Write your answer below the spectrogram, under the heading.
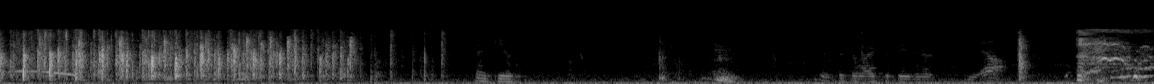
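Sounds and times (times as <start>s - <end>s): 
audience applause welcoming a guest speaker: 0.0s - 4.4s
speech: 5.0s - 5.3s, 8.5s - 11.5s
laughter: 10.8s - 11.5s.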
